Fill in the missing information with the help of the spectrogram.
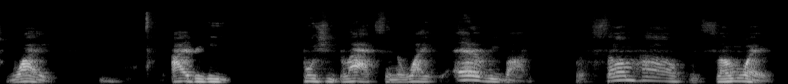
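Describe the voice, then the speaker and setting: A man's voice: on the low side, low-quality recording. A man from New City, giving a rambling, blunt public comment over a video call as a parent. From New York City.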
